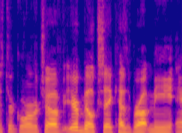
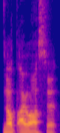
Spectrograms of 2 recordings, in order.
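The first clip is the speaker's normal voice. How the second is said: normal talking voice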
